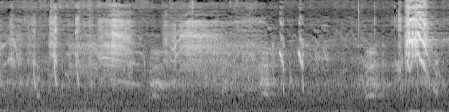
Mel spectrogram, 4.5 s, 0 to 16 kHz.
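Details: Rose-ringed parakeets at a morning feeding of soaked boiled rice in Coimbatore, India, 31 March 2024. Scattered sharp squawks and chirps with short gaps between them, ending in a loud, shrill screech.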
